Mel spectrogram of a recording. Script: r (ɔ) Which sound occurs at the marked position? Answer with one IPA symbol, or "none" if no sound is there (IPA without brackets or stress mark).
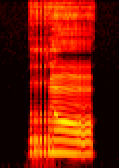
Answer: ɔ̃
